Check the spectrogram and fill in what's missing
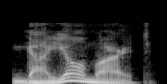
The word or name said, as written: gayomart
